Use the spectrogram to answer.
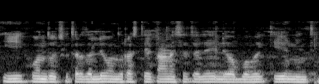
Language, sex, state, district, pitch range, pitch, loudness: Kannada, male, Karnataka, Koppal, 120-125 Hz, 125 Hz, -14 LUFS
